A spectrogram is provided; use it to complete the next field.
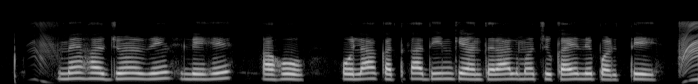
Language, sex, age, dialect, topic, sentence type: Chhattisgarhi, female, 25-30, Eastern, banking, question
